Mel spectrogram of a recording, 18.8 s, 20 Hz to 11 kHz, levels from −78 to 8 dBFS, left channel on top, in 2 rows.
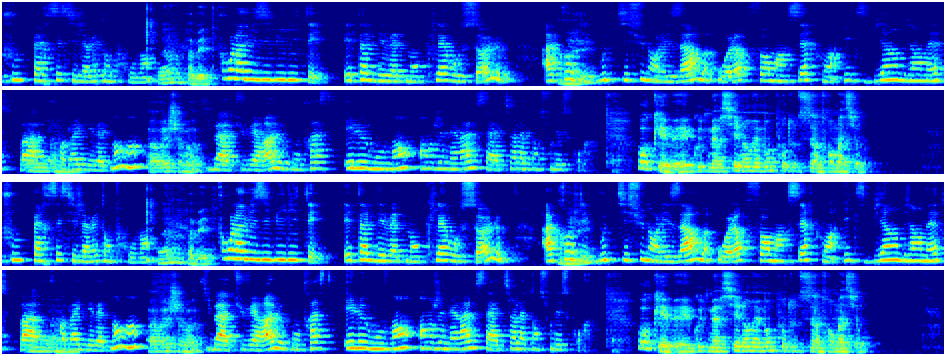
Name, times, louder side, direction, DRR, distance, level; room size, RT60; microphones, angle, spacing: voice 1, 0.0-1.6 2.2-5.1 5.4-10.8 11.5-15.1, right 4 dB, 40° right, 0.7 m, -23 dB
voice 2, 1.5-2.1 5.6-5.9 9.6-10.1 10.9-11.4 15.5-18.0, equal, 50° left, 3.5 m, -28 dB
8.6 x 6.0 x 2.8 m
head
